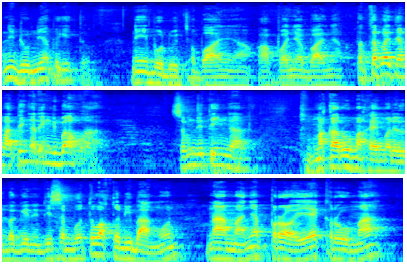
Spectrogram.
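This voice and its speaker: A man's voice: mid-range voice, echoey room. A man preaching in a casual, teasing way and often asking his listeners questions. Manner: chatty, teasing, asks the audience questions. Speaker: Islamic preacher. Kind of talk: casual sermon to a congregation.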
